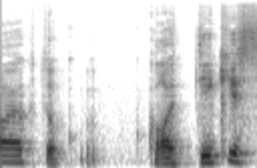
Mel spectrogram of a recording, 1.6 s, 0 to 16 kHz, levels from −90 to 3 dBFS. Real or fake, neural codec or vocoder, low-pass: real; none; 14.4 kHz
